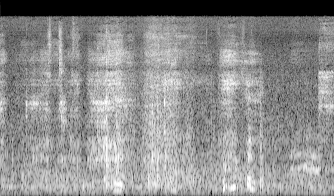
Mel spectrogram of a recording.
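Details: Sleeper in otherwise good health with no cold or runny nose, snoring and stopping breathing; obstructive sleep apnea suspected. Soft, airy, whistling breath noises with a rough edge in a quiet room; light snoring.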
